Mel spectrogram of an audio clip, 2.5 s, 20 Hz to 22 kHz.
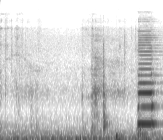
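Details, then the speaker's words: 1993 Ford F-150, 300 straight six, sitting 12 years with stuck engine: short, clear strong two-tone honk, no rasp; horn works, battery confirmed working; normal horn. "horn works okay it works so we know the battery is working"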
